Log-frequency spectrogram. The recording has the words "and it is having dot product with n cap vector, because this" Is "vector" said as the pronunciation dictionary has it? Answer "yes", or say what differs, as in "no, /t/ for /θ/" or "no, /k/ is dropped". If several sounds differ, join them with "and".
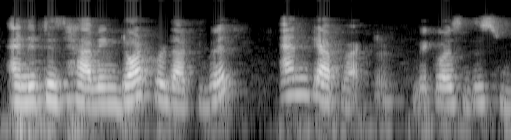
no, /f/ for /v/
